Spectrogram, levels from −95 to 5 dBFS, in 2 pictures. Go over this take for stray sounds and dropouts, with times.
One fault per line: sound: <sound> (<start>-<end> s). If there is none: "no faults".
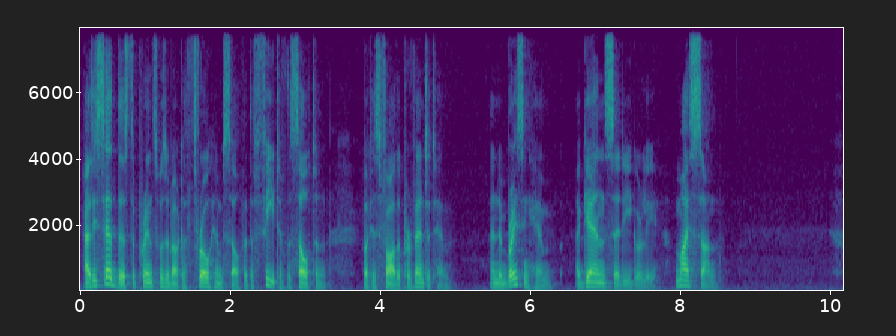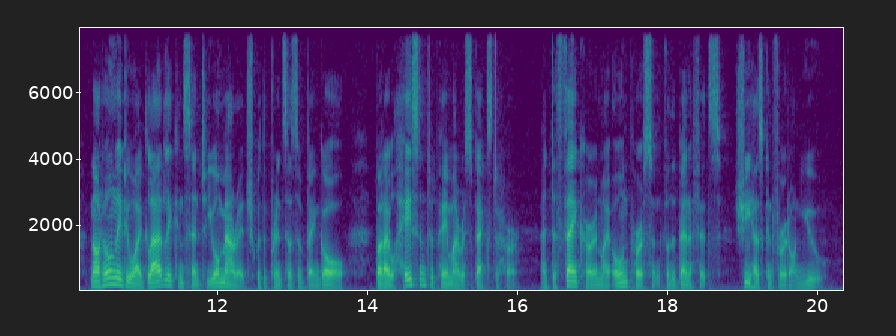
no faults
